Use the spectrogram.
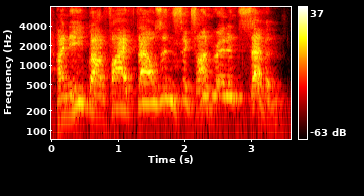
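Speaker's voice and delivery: high, loud, defiant boasting; outraged king. Acted. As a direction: refuse to be outdone. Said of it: "snorted Yertle".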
